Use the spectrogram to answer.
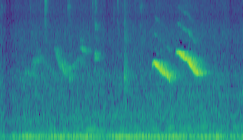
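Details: Double-collared seedeater (coleiro) giving two loud, clear whistled notes, each sliding downward, near the end after a quiet start, over a steady low hum.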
